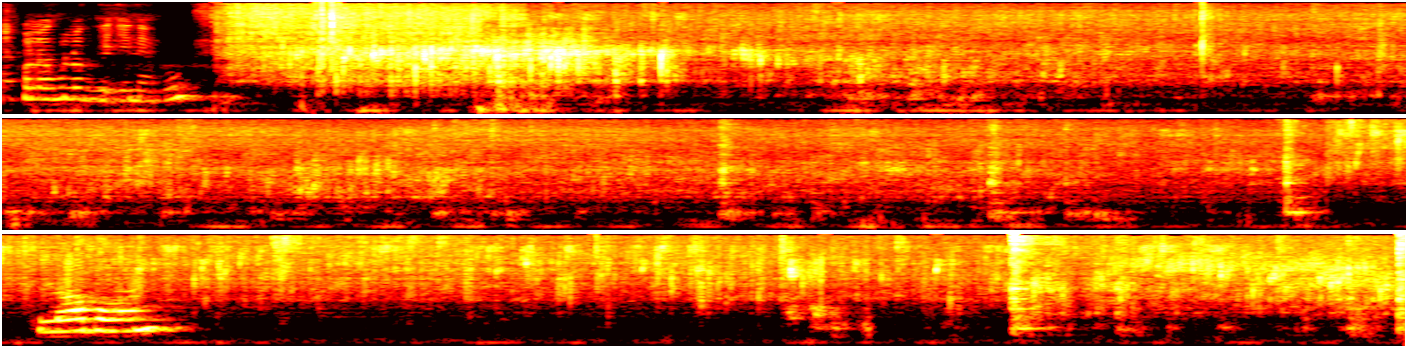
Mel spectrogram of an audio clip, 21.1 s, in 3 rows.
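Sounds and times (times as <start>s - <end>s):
food sizzling in oil: 1.0s - 21.0s
metal spatula scraping pan: 19.1s - 19.9s.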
